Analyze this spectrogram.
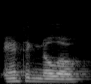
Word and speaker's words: Antignolo: I know the name looks hard to pronounce, but it's Antignolo Chiropractic.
